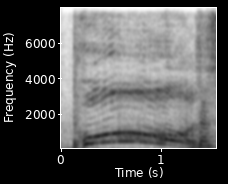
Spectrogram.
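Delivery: booming high wizard shout; Gandalf command. Pretend. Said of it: "like Gandalf".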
